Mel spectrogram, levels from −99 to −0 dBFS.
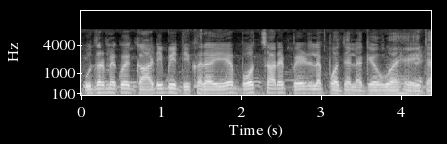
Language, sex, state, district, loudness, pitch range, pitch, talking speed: Hindi, male, Gujarat, Gandhinagar, -16 LUFS, 105-130 Hz, 115 Hz, 220 wpm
